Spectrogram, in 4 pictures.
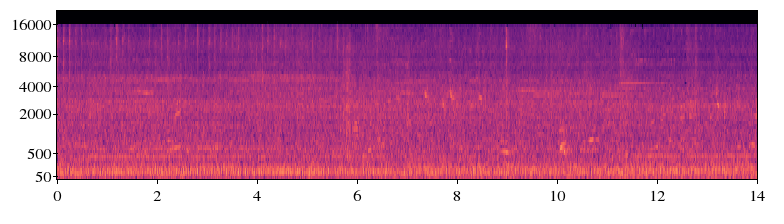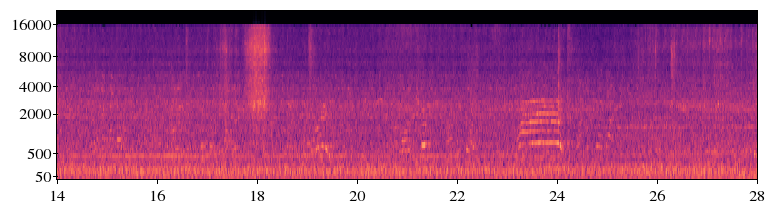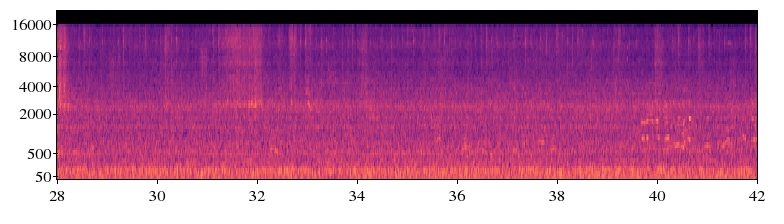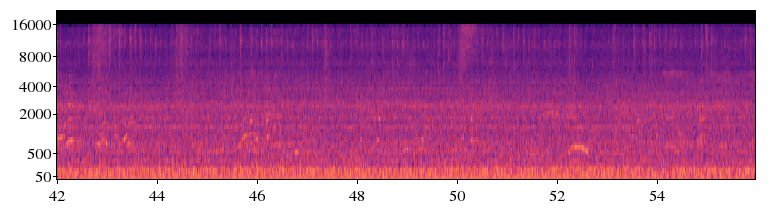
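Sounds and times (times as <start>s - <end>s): diesel engine running: 0.0s - 55.9s.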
